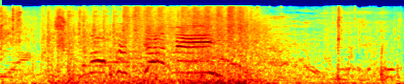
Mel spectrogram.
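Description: A gun fires rapidly and loudly.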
